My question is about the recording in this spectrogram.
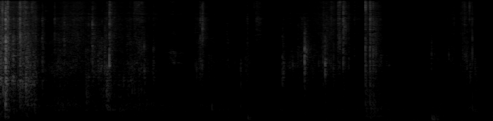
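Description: Faint paper handling: a sheet of book-page paper rustles loudly as it is lifted at the start, then a glue stick is rubbed over the paper in short strokes, with small rustles and taps.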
